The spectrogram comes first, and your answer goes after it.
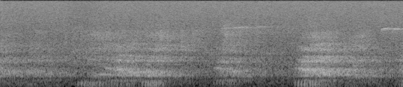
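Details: Fallow deer rut in autumn woodland: a few drawn-out, low, rasping groans about a second long, separated by short pauses, with a faint high tone near the close.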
